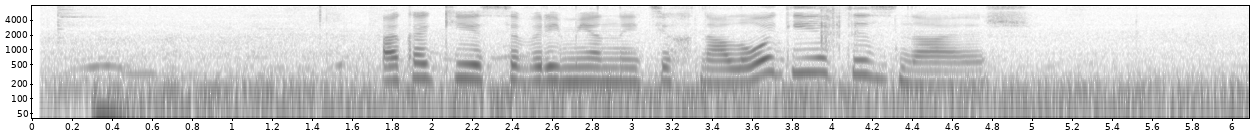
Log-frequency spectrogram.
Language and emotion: Russian, neutral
